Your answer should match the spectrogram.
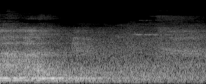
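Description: A man's voice chanting a line of Arabic text, holding a steady note that fades out about half a second in, leaving a quieter, even sustained sound.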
